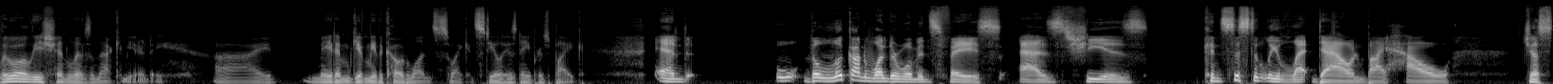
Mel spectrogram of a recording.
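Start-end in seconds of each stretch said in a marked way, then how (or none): 0.0-5.9 quiet, quick, sheepish delivery. Retelling his answer when everyone asked how he knew the passcode, sheepish. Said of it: "He kind of sheepishly says".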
